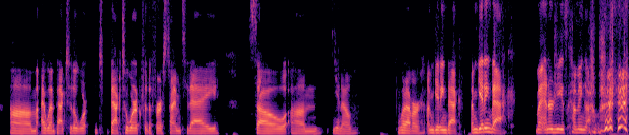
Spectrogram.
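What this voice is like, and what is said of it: Slightly nasal, congested voice. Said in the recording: “I'm a little nasally still. You can still hear it in my voice.”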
